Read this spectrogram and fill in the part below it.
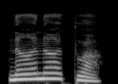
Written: ನಾನಾತ್ವ

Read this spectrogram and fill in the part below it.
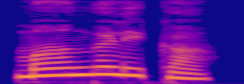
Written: ಮಾಂಗಲಿಕ

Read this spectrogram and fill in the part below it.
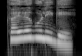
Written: ಕಯ್ರಗುಳಿಗೆ

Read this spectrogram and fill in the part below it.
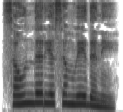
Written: ಸೌಂದರ್ಯಸಂವೇದನೆ

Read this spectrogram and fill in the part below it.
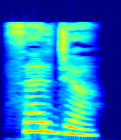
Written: ಶರಜಾ

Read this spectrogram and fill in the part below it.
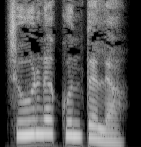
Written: ಚೂರ್ಣಕುಂತಲ

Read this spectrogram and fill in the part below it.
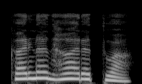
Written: ಕರ್ಣಧಾರತ್ವ

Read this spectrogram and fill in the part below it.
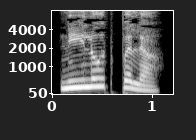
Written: ನೀಲೋತ್ಪಲ

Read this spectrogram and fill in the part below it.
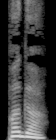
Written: ಪಗ

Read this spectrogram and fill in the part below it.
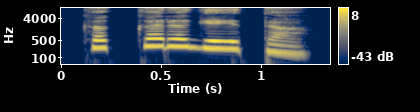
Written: ಕಕ್ಕರಗೆಯ್ತ

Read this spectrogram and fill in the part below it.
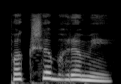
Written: ಪಕ್ಷಭ್ರಮೆ

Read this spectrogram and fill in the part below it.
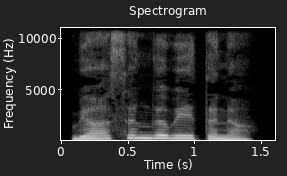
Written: ವ್ಯಾಸಂಗವೇತನ

